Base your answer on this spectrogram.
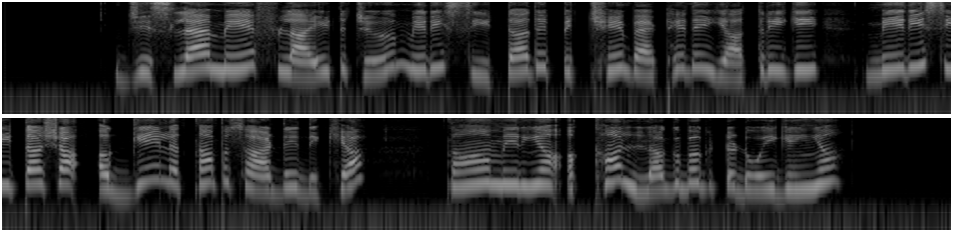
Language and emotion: Dogri, surprised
